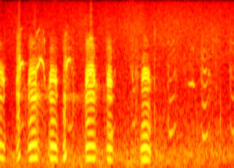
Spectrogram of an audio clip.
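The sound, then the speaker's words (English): Black-footed albatross calls: a rapid series of loud, nasal, honking cries, about eight in quick irregular succession, followed by a few fainter, shorter calls. “the black-footed albatross collects squid and masses of flying fish eggs with its long, hook-tipped bill”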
